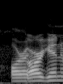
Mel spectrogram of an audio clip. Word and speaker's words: Oregon: No, actually, I think it's Oregon, Wisconsin, yeah, well, right? I was just having some fun with it. Oregon? Oregon, Wisconsin. Oh, they do pronounce it like the state?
